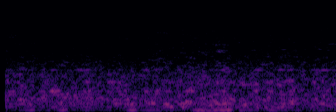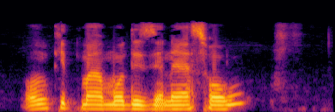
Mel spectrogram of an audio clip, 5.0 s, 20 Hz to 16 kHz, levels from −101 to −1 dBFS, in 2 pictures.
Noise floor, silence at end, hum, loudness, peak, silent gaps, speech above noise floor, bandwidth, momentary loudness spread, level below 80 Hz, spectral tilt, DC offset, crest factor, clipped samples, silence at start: -73 dBFS; 0.7 s; none; -16 LUFS; -2 dBFS; none; 58 dB; 7.6 kHz; 9 LU; -56 dBFS; -6 dB/octave; under 0.1%; 18 dB; under 0.1%; 2.7 s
